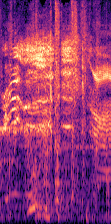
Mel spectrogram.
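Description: Quiet, high, wavering cat-like cries from a human voice: a short one just after the start and a stronger one near the end.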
